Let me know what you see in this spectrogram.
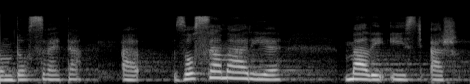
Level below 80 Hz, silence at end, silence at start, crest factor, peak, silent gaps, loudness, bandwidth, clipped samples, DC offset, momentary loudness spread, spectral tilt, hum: -68 dBFS; 0 s; 0 s; 16 dB; -6 dBFS; none; -22 LUFS; 10 kHz; under 0.1%; under 0.1%; 13 LU; -5.5 dB/octave; none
